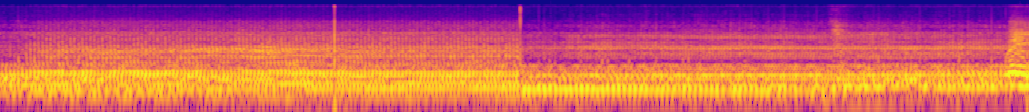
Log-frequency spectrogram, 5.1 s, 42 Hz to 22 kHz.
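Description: Honda Revo FI motorcycle engine droning steadily while riding on a Sunday group ride alongside a Kawasaki ZX25R, loud and close throughout with constant wind rush, a brief click near the middle and a slight pitch shift as the engine note changes.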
